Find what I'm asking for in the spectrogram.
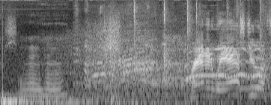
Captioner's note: audience laughs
